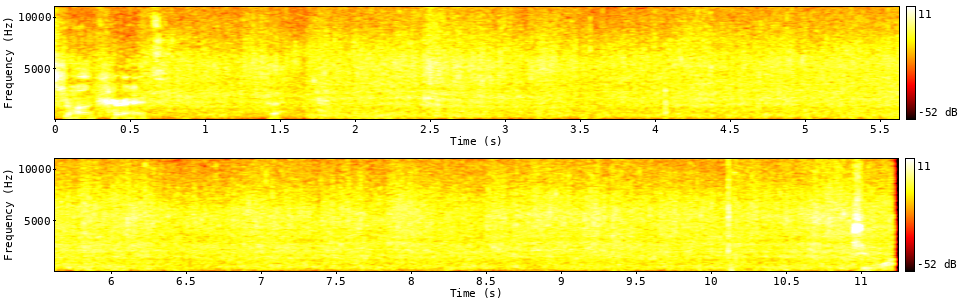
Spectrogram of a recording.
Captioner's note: water flowing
